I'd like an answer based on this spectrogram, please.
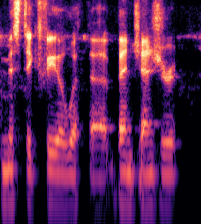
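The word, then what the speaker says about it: Bene Gesserit: I feel like a really adventure-y, magic, like mystic feel with the Ben Gesserit. How do you say that? Ben and Gesserit.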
